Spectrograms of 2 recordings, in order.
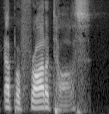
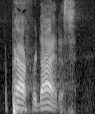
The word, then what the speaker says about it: Epaphroditus: You would be Epaphroditus. But down here in the South, we say it properly. We say Epaphroditus.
